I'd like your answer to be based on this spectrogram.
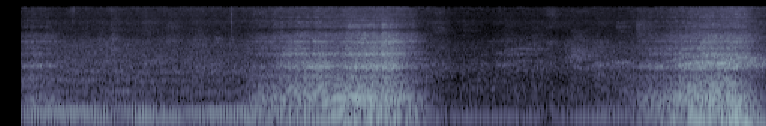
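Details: Sleeping orange cat snoring very loudly: slow rumbling snores, roughly two breaths heard with long noisy inhalations, over steady room noise.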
